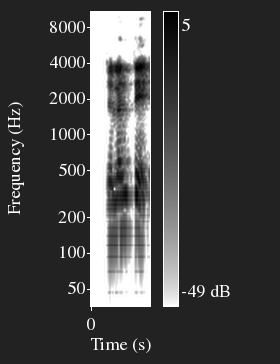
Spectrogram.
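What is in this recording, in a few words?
"jelentik", Malay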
